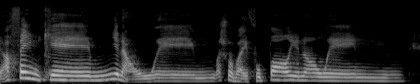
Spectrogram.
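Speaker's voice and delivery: hesitant Scouse, fillers stretched right out; Wayne Rooney. Acted. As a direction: do a mumbling Scouse post-match interview. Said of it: "that's Wayne Rooney".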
